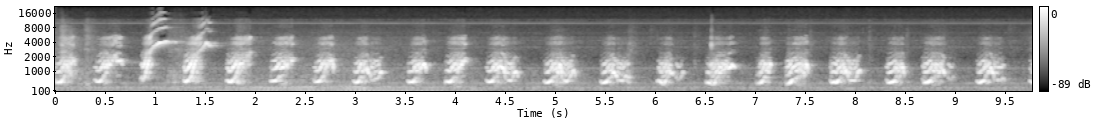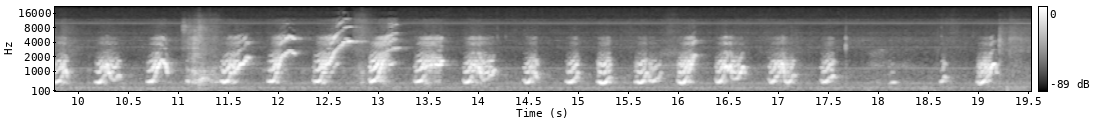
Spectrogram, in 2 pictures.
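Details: Guinea pig making a love call, a long unbroken train of rapid squealing wheeks, about two a second, with a few higher, drawn-out rising whistles mixed in and a soft low rumble at the start.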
